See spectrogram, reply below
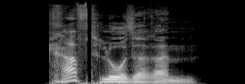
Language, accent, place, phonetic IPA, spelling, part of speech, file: German, Germany, Berlin, [ˈkʁaftˌloːzəʁəm], kraftloserem, adjective, De-kraftloserem.ogg
- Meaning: strong dative masculine/neuter singular comparative degree of kraftlos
